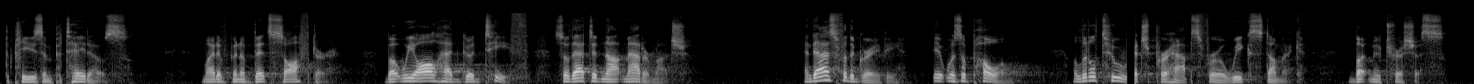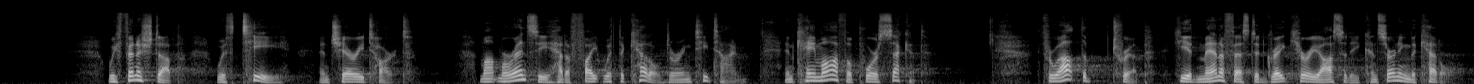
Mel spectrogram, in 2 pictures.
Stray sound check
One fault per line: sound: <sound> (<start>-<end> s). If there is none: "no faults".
sound: dropout (11.3-11.4 s)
